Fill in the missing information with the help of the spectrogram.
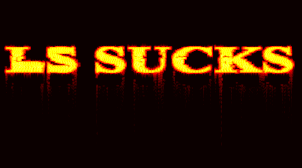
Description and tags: Another encrypted sound created with coagula using original bitmap images. Spectral view reveals secret message...
ambient, encrypted, hidden, message, space, synth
